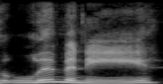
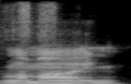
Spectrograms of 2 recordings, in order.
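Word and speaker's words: limine: like a legal term apparently the way you say this word is lemony and now all I can see is Lemony Snicket every time I read that word I thought it was La mine yeah me too that's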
